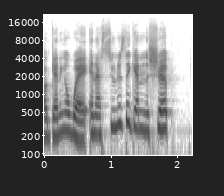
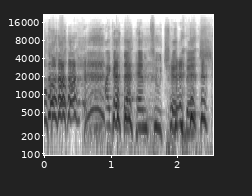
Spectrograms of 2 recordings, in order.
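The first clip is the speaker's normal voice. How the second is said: laughing mock brag; 6 semitones higher, 7 dB louder, slower than usual.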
